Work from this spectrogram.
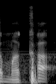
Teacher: ಮಕ ಅಲ್ಲ ಮಕ ಅಲ್ಲ ಮಖ ಮಹಾಪ್ರಾಣ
